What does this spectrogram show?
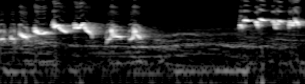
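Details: Agitated White-rumped shama giving kretekan calls: a burst of harsh, squawky notes jumping up and down in pitch, a pause, then a high rasping phrase.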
